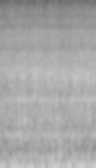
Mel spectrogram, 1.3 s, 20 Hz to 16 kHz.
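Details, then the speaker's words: 2014 Ford F-150 5.0L V8 just after replacing the starter and cooling hose assembly, warming up through a full heat cycle with no coolant leaks. Deep, steady, even rumble with no ticking or misfire: a normal idle. "man it's running good it's not leaking we're going to let it run until it does a complete heat cycle"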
